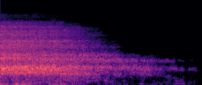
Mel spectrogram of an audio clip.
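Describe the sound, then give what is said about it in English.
A long, deep breath let out during a guided mindfulness meditation: one breathy, airy exhale that starts full and fades steadily away over about two seconds, with no talk. “let us complete this practice with three deep breaths together. Breathing in and out.”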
